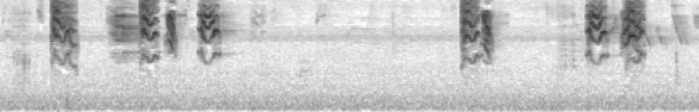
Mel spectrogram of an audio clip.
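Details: Female yellow-bellied seedeater giving 'tui tui' notes meant to excite males: clustered high, slightly buzzy chirps in quick groups, a long gap, then more paired calls.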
